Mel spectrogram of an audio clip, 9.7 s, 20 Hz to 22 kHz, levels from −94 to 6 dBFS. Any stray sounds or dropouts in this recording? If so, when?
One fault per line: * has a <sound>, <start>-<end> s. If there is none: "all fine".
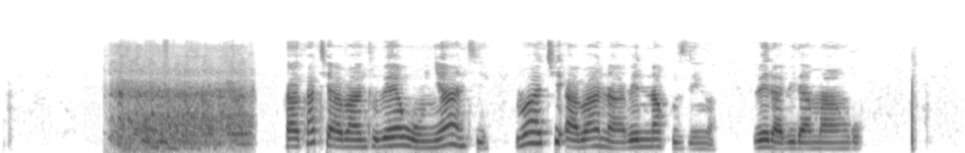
* has a laugh, 1.0-2.6 s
